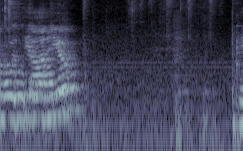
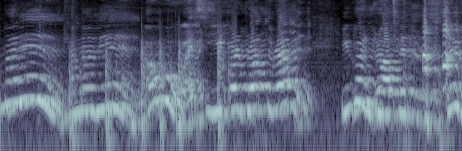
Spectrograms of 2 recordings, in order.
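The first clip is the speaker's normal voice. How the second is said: put-on cooing old woman; 8 semitones higher, 5 dB louder than usual. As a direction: coo over him like a doting grandma. DM voices cheerful witch.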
